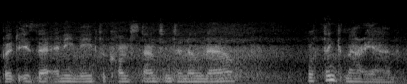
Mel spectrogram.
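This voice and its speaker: A man's voice: mid-range voice, little pitch movement, moderate pace, close to an everyday voice. A man acting a scheming, ambitious conspirator in a sci-fi audio drama, intense, formal and persuasive. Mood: scheming, urgent. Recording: noisy amateur audio play recording.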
